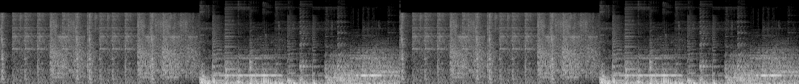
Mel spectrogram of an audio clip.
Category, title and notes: Instrument samples > Percussion
This 240bpm Drum Loop is good for composing Industrial/Electronic/Ambient songs or using as soundtrack to a sci-fi/suspense/horror indie game or short film.
Dark, Drum, Loop, Weird, Underground, Ambient, Soundtrack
